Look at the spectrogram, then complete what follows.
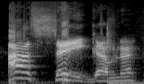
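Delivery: hammed-up Louisiana guy calling Governor; Louisiana accent. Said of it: "I was trying to do, like, a Louisiana kind of guy".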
